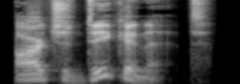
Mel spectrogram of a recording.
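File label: "archdeaconate", British English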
